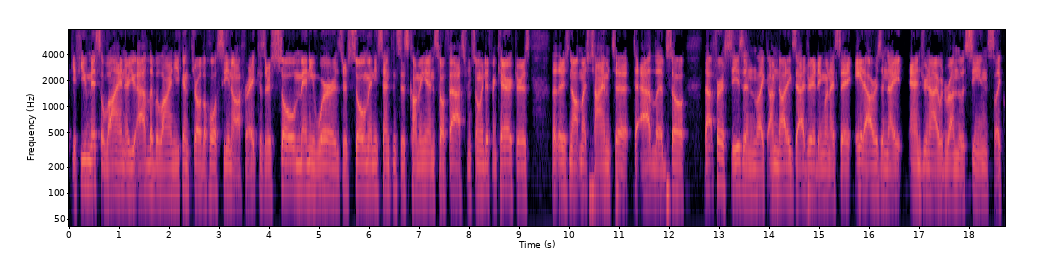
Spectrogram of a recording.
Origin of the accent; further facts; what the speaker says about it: Fort St. James, British Columbia, Canada; Like I'm from Fort St. James, BC, bumfuck nowhere, north of Prince George.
